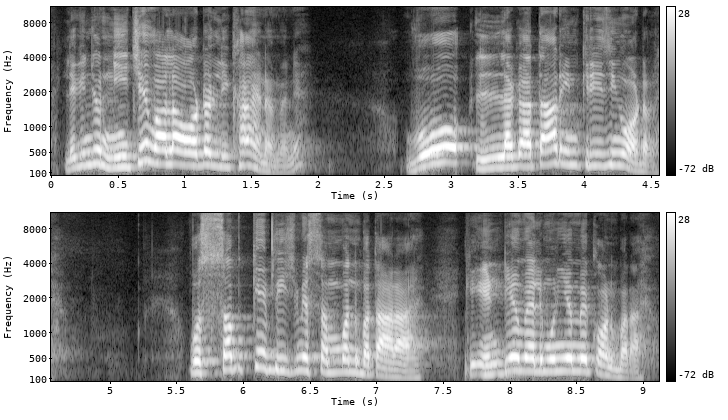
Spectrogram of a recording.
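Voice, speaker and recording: A man teaching a chemistry lesson, explaining patiently, repeating key points and calling his students beta. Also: sits high. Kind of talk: classroom lecture.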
